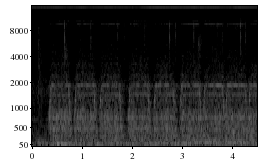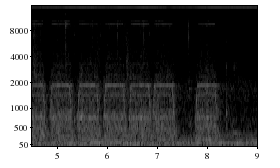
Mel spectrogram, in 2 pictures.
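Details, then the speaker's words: Bambu Lab P1P 3D printer after lubricating the Z-axis belts under the printer to cure squeaking: bed moved bottom to top, even stepper whir in steady pulses, no squeak or chirp. Normal Z-axis movement. "so no more squeaking seems good"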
